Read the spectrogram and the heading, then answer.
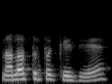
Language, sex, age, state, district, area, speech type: Kannada, female, 45-60, Karnataka, Gadag, rural, conversation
